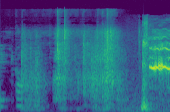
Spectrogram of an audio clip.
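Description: A thin plastic shopping bag rustling and crinkling in irregular strokes as it is handled and opened. Near the end, loud laughter from a man starts suddenly, from an edited-in laughing meme clip.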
